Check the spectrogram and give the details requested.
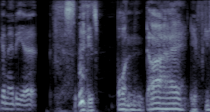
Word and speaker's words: Bondi: I actually messaged I was like is it pronounced Bond D or Bond die because I didn't want to sound like an idiot yes it is Bond die if you say Bondi Australian going to look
